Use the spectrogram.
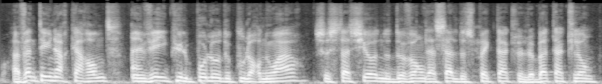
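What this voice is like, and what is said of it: Calm, measured voice, southwestern French accent. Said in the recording (French): “cette parole calme, posée, teintée d'un accent du sud-ouest, presque rassurante”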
